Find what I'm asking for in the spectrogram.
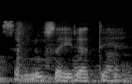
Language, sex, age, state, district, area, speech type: Hindi, female, 45-60, Bihar, Vaishali, rural, spontaneous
